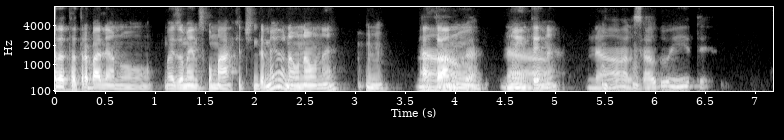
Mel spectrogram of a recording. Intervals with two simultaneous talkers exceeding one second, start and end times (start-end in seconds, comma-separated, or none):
3.6-5.9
